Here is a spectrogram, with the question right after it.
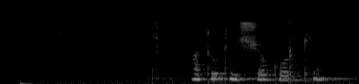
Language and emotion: Russian, neutral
